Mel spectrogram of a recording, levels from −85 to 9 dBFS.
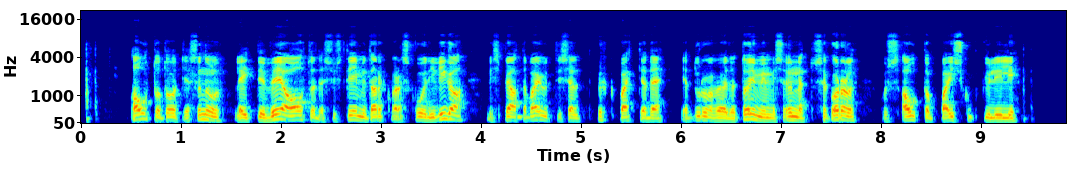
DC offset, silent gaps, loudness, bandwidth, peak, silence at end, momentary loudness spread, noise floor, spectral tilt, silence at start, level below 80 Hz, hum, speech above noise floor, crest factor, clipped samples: under 0.1%; none; -19 LUFS; 9.8 kHz; -2 dBFS; 0.5 s; 9 LU; -42 dBFS; -4.5 dB/octave; 0.05 s; -68 dBFS; none; 22 dB; 18 dB; under 0.1%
